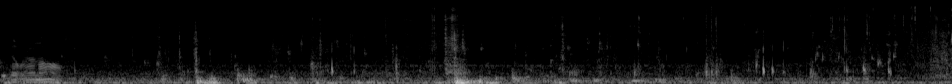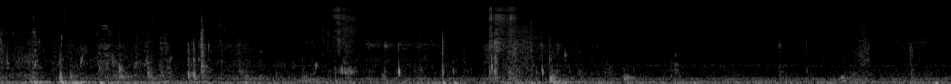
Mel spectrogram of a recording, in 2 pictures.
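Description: Handling noise in a small fishing boat: a low rumble with a few knocks against the boat, the loudest about four and a half seconds in, and water splashing and dripping as a jugline float and its line are lifted out and hauled in by hand.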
